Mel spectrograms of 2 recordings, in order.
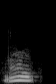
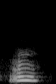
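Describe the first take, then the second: No difference in how they are said.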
